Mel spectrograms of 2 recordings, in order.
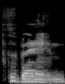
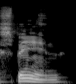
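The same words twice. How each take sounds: First: It starts with a lisped th sound. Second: It starts with a plain s sound.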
